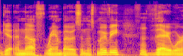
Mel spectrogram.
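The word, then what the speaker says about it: Rambeau: They cut out some Star Force scenes, and also another gripe was not enough Rambos.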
